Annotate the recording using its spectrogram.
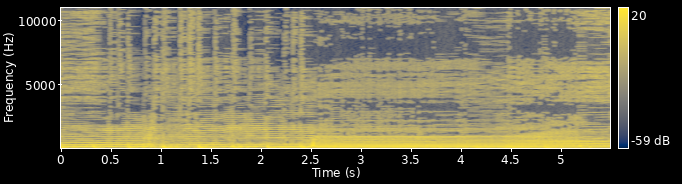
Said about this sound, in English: Whoa. That sounded like a big truck. There's a truck back there, man. Hey, he's coming fast. Pull over the side. Let him go by. Now that dude was traveling,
